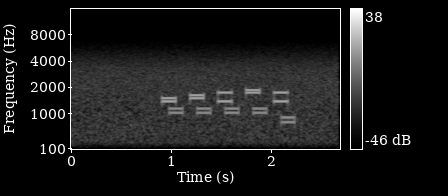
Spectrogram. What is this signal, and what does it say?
Multi-frequency trunk signalling (R2, with the far end's replies), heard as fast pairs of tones, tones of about 140 ms, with phone line noise. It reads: 13404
